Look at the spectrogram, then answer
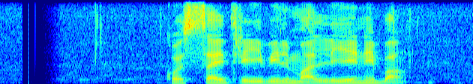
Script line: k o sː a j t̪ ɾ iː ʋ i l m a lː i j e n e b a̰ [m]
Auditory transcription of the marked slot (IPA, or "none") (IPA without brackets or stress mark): ŋ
